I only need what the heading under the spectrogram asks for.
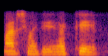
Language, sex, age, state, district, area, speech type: Marathi, male, 18-30, Maharashtra, Kolhapur, urban, conversation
